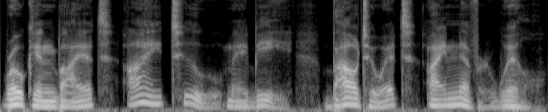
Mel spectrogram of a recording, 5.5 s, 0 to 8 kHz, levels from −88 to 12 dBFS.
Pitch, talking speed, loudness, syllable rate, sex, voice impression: 105 Hz, 140 wpm, -19 LUFS, 3.1 syllables/s, male, masculine, adult-like, clear, fluent, slightly raspy, cool, intellectual, calm, slightly friendly, reassuring, elegant, wild, slightly strict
